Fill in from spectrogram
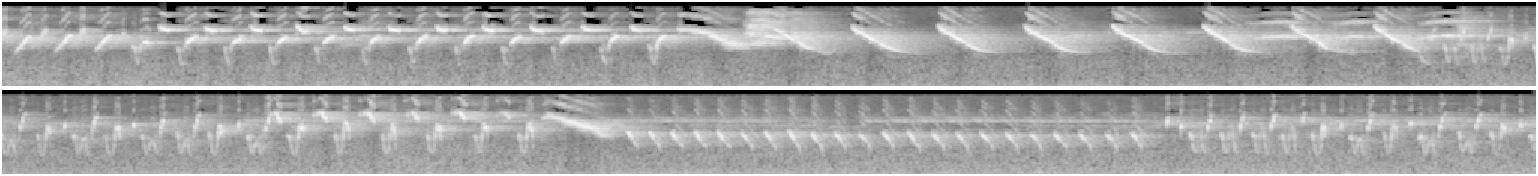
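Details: Varied canary song from a Gloster canary: a buzzy trill, then loud descending swept whistles, a rapid rattle, and a lower rolling trill before higher notes return.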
